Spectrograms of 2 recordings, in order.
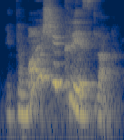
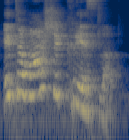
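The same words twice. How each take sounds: First: It is said with questioning intonation. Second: It is said with plain statement intonation. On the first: It asks whether this is your armchair. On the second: It states that this is your armchair.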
